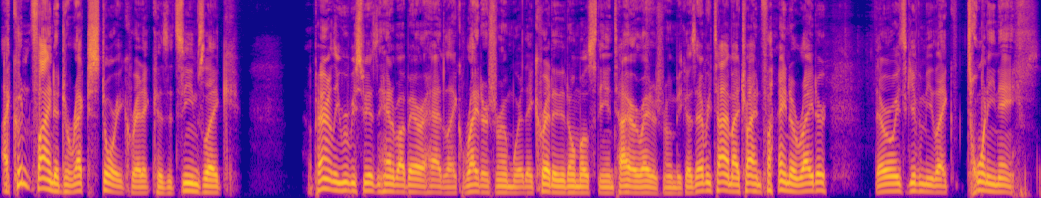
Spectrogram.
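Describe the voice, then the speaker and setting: A man's voice: fairly low pitch, fairly quick, warm tone, no room sound, studio quality. A man hosting a podcast in a casual, chatty style. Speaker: podcast host. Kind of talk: casual chat.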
